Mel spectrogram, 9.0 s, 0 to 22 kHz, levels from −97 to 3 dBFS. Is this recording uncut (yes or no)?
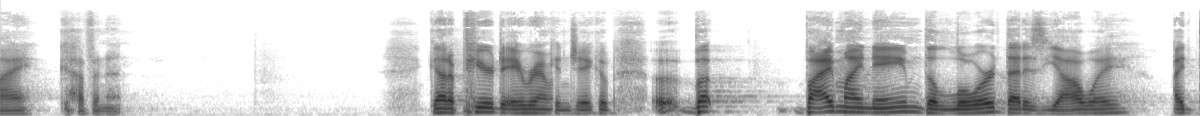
no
